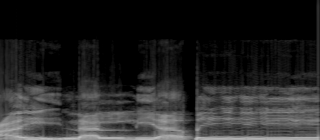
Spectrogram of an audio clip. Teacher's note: আইনকে হলকের মধ্যখান থেকে উচ্চারণ করব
